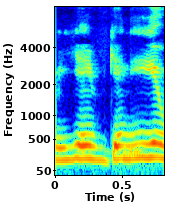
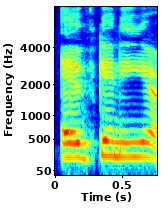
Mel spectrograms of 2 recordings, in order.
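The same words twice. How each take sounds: First: Said in the usual way. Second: "Evgenia" with a plain E start, no Y glide; naive misreading. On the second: Shown as a demonstration. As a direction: say "Evgenia" as ev-GHEN-ee-a, as spelled. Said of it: "would look like it was pronounced".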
